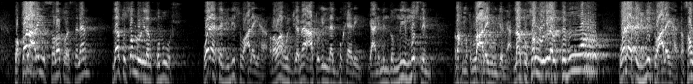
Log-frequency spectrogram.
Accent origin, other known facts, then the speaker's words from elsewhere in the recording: Egypt; زي كان عندنا في مصر قديما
